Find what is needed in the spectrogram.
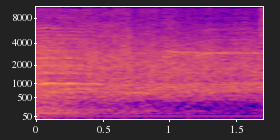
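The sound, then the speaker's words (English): A crowd at the Values Voters gathering applauding, a dense, steady wash of clapping that stays at an even loudness throughout the short stretch, with no voices standing out. “And that was the crowd that was at the Values Voters, had a chance to get together and also hear from the president this weekend.”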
